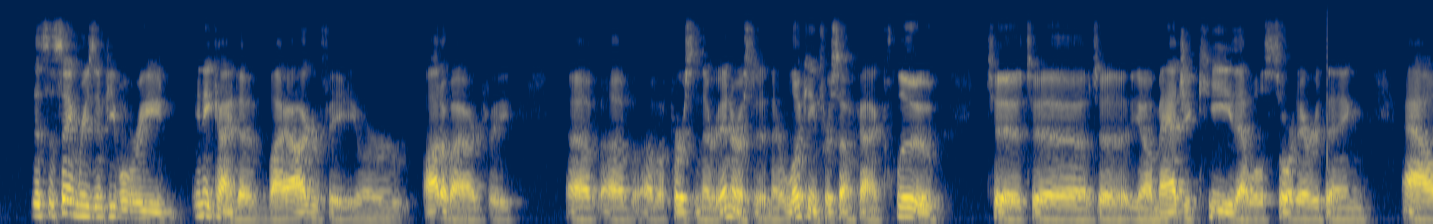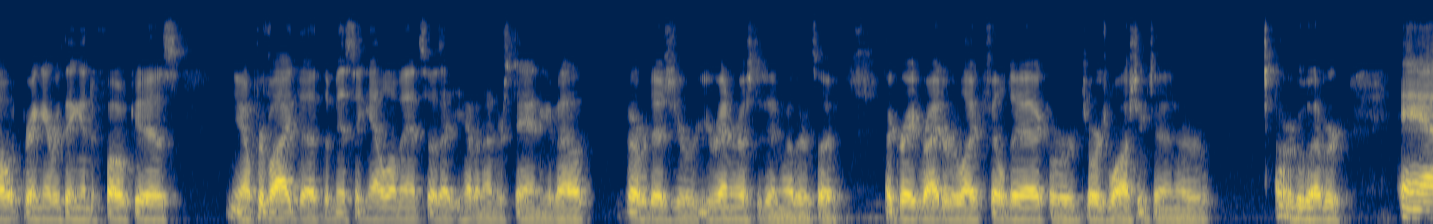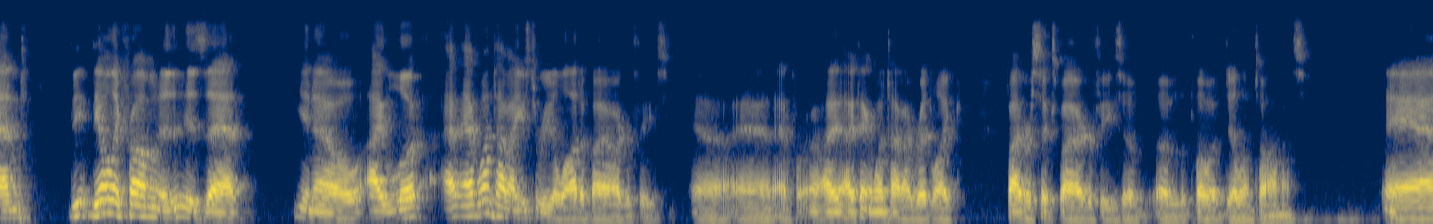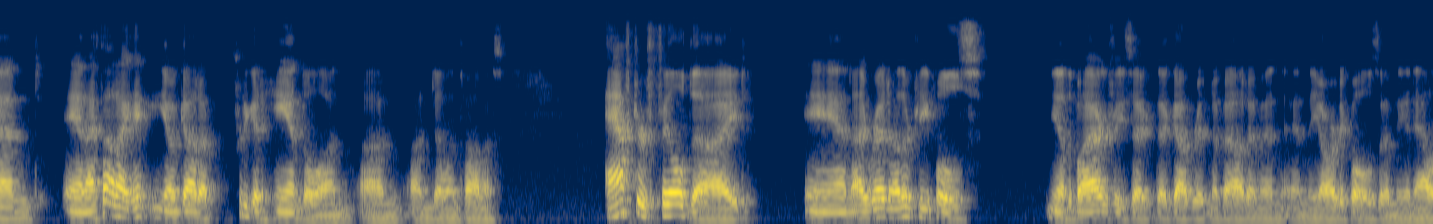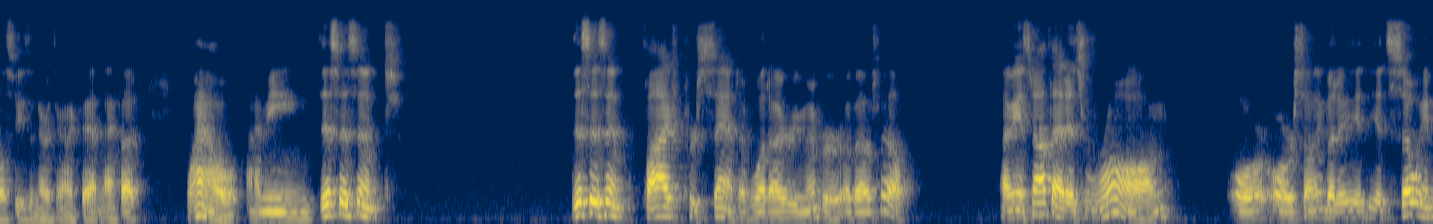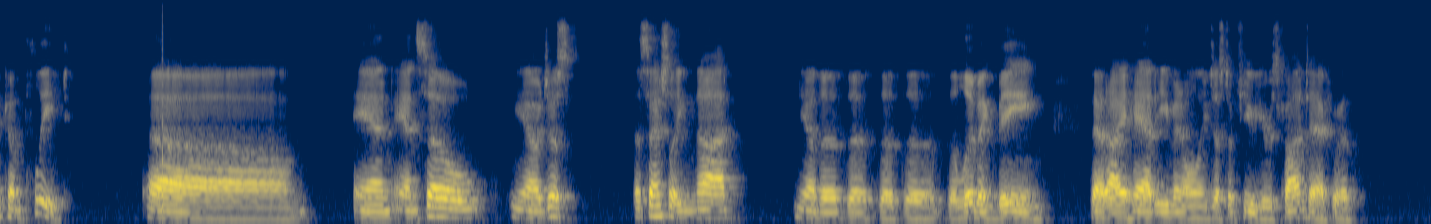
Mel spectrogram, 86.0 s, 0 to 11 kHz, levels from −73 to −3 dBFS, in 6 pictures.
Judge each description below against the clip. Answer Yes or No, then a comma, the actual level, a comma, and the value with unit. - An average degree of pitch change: Yes, average, 4.2 semitones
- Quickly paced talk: No, average, 165 wpm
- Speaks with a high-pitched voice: No, very low, 95 Hz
